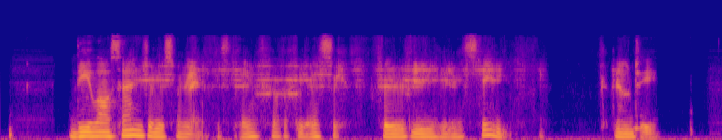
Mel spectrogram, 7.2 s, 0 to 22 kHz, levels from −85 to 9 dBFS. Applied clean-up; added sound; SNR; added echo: neural diffusion model UNIVERSE++.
